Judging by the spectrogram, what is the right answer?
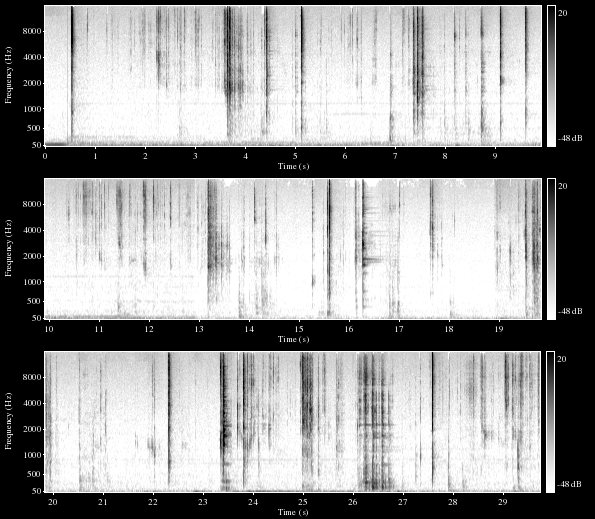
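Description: Irregular sharp clicks and knocks of kitchen work with knives, bowls and eggs on a wooden table, one every second or two, the loudest a little over two-thirds of the way through.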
